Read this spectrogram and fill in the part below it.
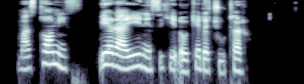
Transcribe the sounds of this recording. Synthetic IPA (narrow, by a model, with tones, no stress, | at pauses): ma˨stʰɔ˦mɪ˨s | ɓeː˦ɽaː˨jeː˦neː˨sʊ˦kʲeː˨ɗa˨wkʲe˦da˨t͡ʃuː˦tʰɐ˦r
